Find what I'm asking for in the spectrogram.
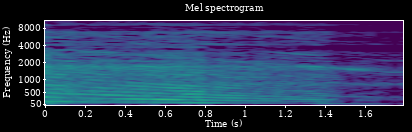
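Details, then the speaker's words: Samsung SC8442 bagless cylinder vacuum that started sounding like this soon after picking up metal filings, with a smell: the motor spins down unevenly with a rough, wavering drone instead of a clean whine, a damaged motor. "Guy said he picked up a mess of filings, and then not long after that it started to sound like this, and oh yeah, there is the smell."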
